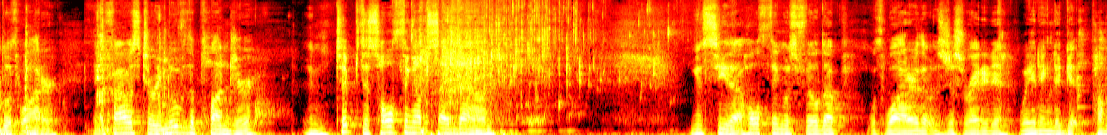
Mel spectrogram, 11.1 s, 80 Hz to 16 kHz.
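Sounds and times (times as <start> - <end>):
water splashing into bucket: 4.0 - 7.2.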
